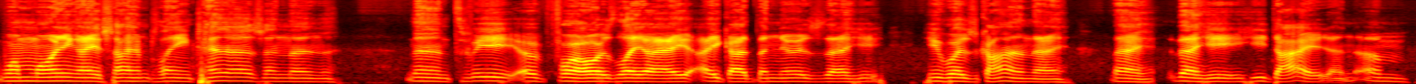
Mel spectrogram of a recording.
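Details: Man's real, lifelong speech impediment with coordination differences, self-described; speech impediment (disfluent speech).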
